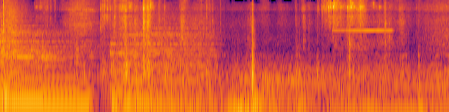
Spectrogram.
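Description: Background music that cuts off about a second in, followed by the low rumble of a car idling, heard from inside the cabin, with a few sharp clicks.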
